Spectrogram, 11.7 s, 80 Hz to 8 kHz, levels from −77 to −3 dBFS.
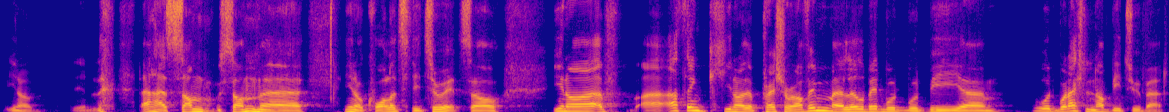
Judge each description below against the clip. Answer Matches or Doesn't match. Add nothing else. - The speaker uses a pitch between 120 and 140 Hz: Matches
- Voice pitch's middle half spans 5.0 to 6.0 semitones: Matches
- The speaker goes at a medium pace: Matches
